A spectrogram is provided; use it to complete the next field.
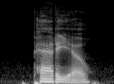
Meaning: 1. A paved outside area, adjoining a house, used for dining or recreation 2. An inner courtyard typical of traditional houses in some regions of Spain
- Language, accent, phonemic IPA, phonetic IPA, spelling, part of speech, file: English, US, /ˈpæt.i.oʊ/, [ˈpæɾ.i.oʊ], patio, noun, En-us-patio.ogg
